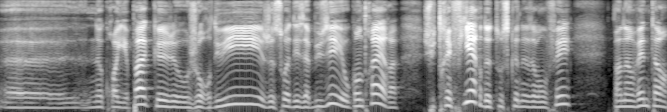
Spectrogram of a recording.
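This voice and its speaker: In a very clean recording with a silent background, the speaker goes at a very slow pace with lively intonation. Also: man, fairly high pitch for a man. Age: 70s. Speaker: former mayor, author. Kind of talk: interview. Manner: hesitant, many fillers.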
